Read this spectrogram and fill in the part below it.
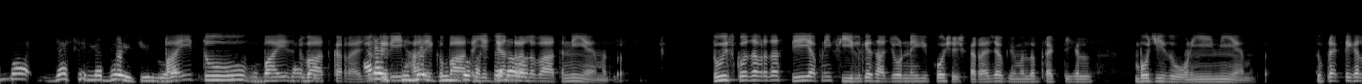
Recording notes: A phone talk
